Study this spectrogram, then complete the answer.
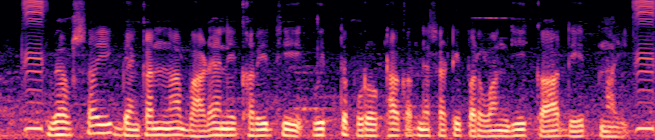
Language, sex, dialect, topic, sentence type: Marathi, male, Varhadi, banking, statement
